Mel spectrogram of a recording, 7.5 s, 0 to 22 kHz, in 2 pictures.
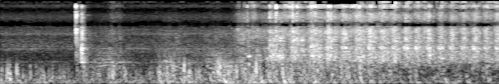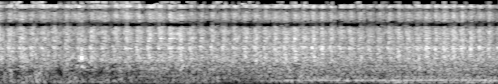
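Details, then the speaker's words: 1975 Ford F750 ex-firetruck, first start in many years, fuel pump drawing from a 5-gallon bucket through a 3/8 line: engine catches after some cranking and runs rough and uneven; owner then concludes the fuel pump is bad. "Just ran a 3/8 line into a 5-gallon bucket. Gonna put a little bit of fuel in here, crank it up, and see if she will run."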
